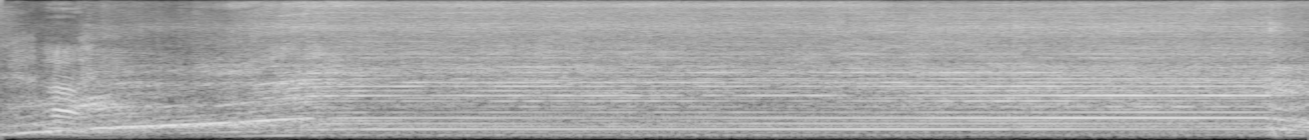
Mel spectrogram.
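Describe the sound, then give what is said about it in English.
A Ferrari engine revs up, its pitch climbing sharply for about two seconds, then holding a loud, steady high-pitched wail until the end. “But okay, you rev it up a little bit. This is literally from Ferrari's website, by the way.”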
